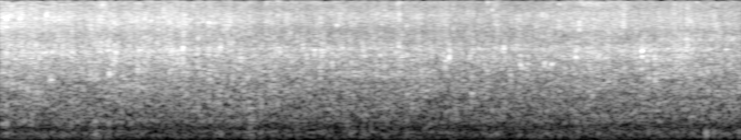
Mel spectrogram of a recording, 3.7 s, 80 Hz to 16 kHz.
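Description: Spring water gushing from a PVC pipe into a 3-gallon container, a continuous loud rushing pour heard up close, with no speech.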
